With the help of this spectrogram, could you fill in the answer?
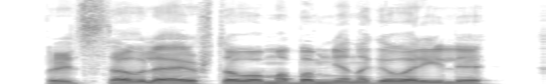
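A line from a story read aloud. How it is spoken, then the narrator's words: Snorting. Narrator (Russian): хмыкнул Вайтан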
